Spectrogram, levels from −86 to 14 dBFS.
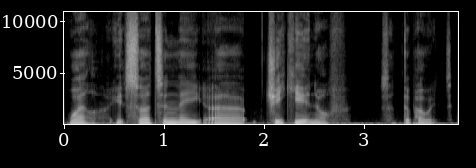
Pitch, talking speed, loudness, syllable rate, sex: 110 Hz, 105 wpm, -21 LUFS, 4.2 syllables/s, male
